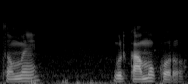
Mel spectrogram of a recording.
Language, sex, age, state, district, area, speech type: Odia, male, 18-30, Odisha, Rayagada, urban, spontaneous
